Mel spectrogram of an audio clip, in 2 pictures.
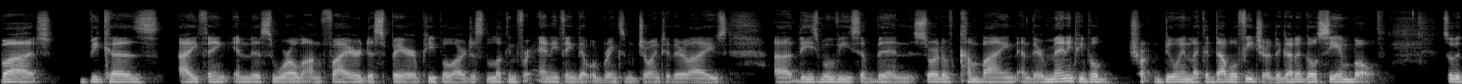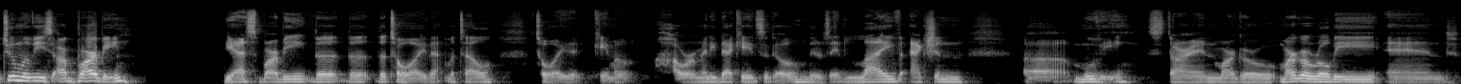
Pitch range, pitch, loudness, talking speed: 100-120 Hz, 110 Hz, -23 LUFS, 170 wpm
